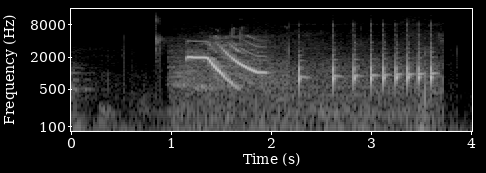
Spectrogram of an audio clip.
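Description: Cartoon-style comedy sound effect. About a second in, a whistling tone holds briefly and then slides down in pitch. It is followed by a quick run of about ten short pitched taps.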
